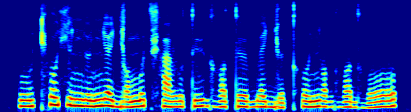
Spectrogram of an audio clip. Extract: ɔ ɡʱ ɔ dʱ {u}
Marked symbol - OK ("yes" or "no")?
no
